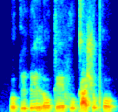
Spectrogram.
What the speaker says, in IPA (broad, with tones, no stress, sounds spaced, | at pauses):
ʊ˨ k ĩ˨ p ĩ˦ r oː˨ k eː˨ f u˨ k a˨ ʃ ʊ˦ pʰ o˨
